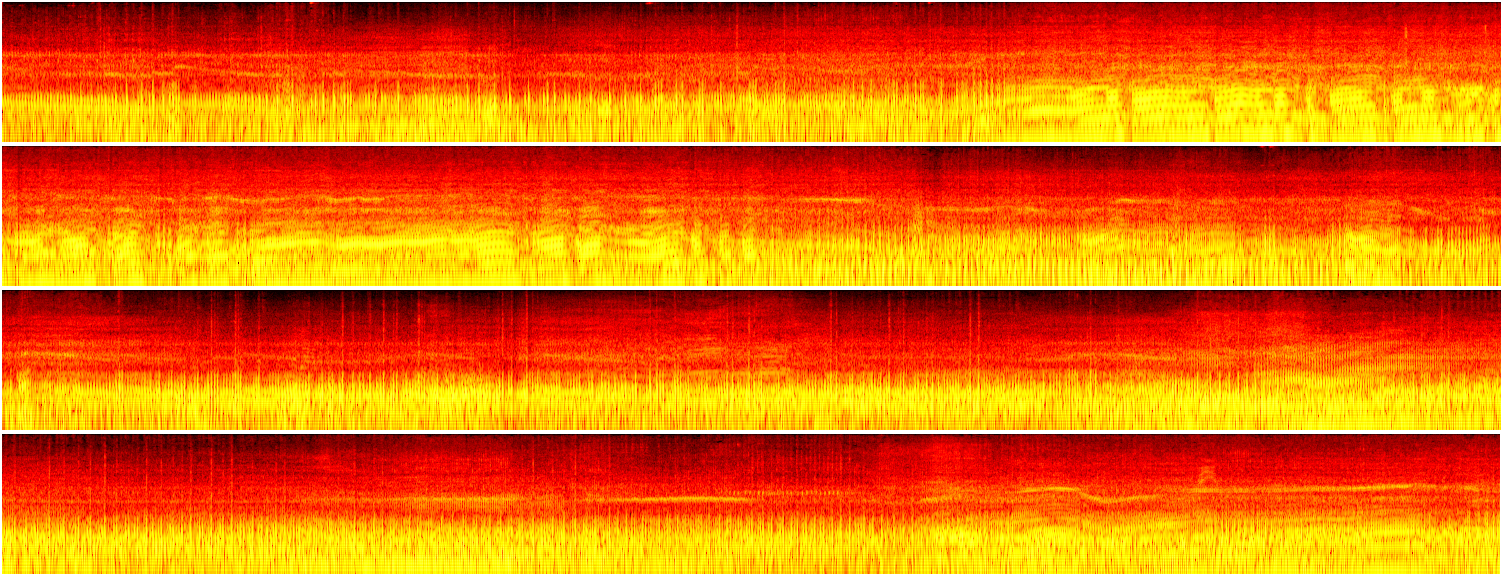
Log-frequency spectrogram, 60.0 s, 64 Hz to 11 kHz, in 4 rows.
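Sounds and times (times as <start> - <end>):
dirt bike engine revving: 0.0 - 32.4, 40.3 - 59.9.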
